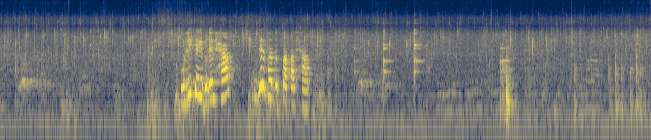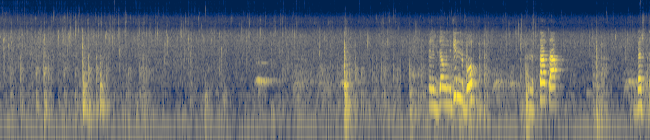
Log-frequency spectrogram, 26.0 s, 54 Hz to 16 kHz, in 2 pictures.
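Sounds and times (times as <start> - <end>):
potatoes sizzling in oil: 0.0 - 26.0
spatula knocking and scraping pan: 4.9 - 8.6, 10.0 - 10.4, 11.4 - 16.1, 19.6 - 23.8, 24.8 - 26.0.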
